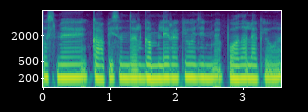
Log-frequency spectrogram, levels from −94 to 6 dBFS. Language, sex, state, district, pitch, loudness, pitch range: Hindi, female, Haryana, Rohtak, 205 Hz, -12 LUFS, 205-210 Hz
